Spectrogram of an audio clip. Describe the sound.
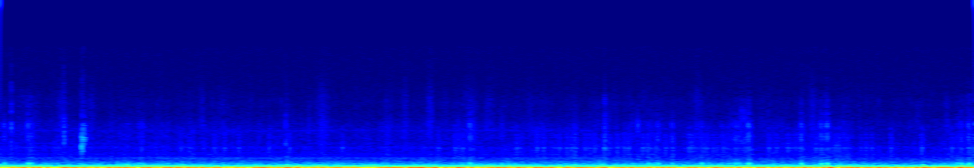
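Steady low road rumble from a car driving along a snowy country road lined with snow-covered trees and banks, a constant, fairly loud drone with no voices.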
